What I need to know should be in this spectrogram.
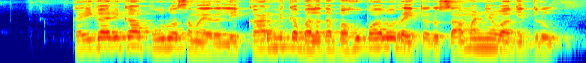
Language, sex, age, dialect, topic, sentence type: Kannada, male, 41-45, Coastal/Dakshin, agriculture, statement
